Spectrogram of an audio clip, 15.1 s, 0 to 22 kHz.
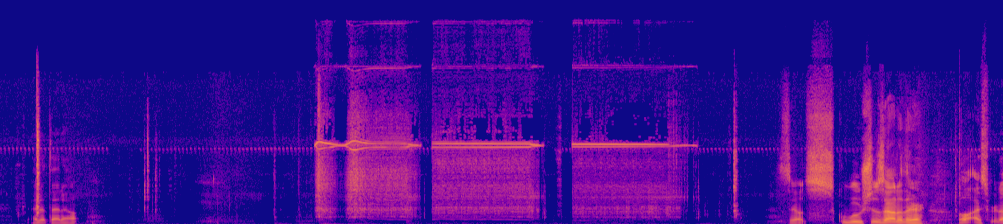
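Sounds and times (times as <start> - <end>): power driver whining: 4.7 - 10.5.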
